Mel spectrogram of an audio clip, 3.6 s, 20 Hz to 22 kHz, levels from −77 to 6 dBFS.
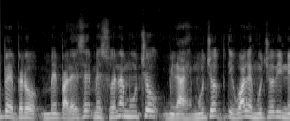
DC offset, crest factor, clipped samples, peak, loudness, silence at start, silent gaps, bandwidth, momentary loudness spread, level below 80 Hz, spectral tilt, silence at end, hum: under 0.1%; 18 dB; under 0.1%; -2 dBFS; -19 LUFS; 0 s; none; 11 kHz; 4 LU; -48 dBFS; -7 dB/octave; 0 s; none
